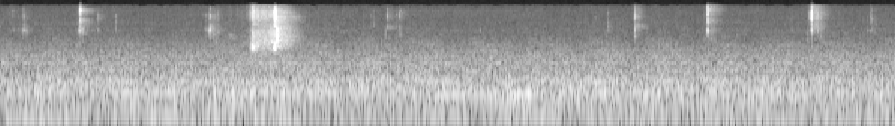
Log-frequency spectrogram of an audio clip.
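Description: A thin craft blade scores diagonal lines into a palm-sized, solid rectangular bar of pink-and-white striped soap held in the hand. Short, crisp, high-pitched scratching cuts stand out over a faint low background, with one longer scrape near the two-second mark.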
